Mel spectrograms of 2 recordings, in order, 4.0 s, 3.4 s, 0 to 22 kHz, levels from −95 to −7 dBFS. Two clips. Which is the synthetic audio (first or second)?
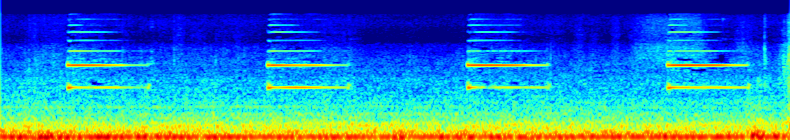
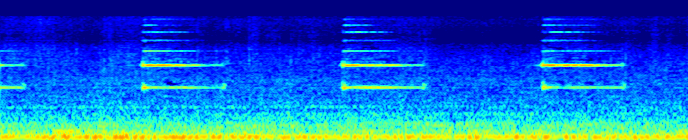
second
